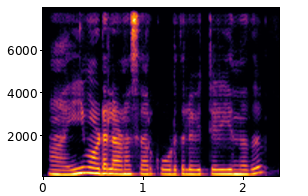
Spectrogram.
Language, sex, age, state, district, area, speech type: Malayalam, female, 30-45, Kerala, Malappuram, rural, spontaneous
